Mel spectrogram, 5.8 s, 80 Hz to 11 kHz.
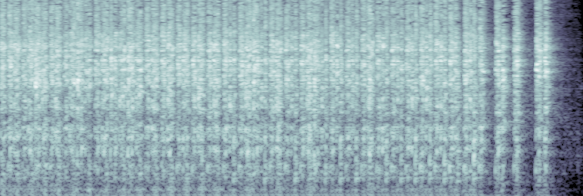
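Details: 1979 Ford F-250, brand-new 351M V8 first start on open exhaust manifolds: runs ragged and uneven, then sputters with weak pulses and stalls; owner can't get timing right, carb was gummed from storage.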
